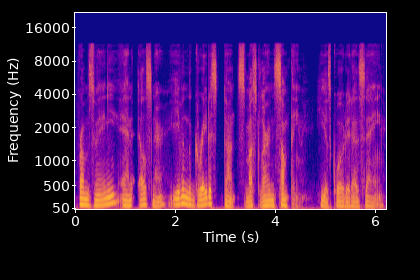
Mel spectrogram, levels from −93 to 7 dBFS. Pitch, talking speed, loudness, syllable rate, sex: 105 Hz, 155 wpm, -17 LUFS, 4.1 syllables/s, male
